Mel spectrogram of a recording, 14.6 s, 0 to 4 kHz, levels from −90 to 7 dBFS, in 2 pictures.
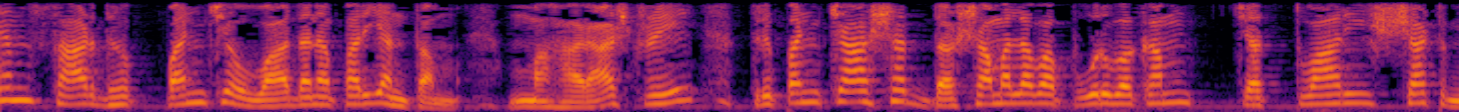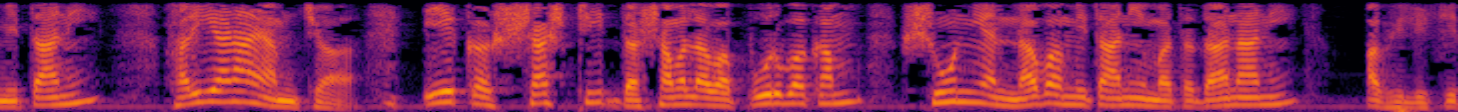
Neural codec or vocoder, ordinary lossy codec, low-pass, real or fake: none; none; 3.6 kHz; real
